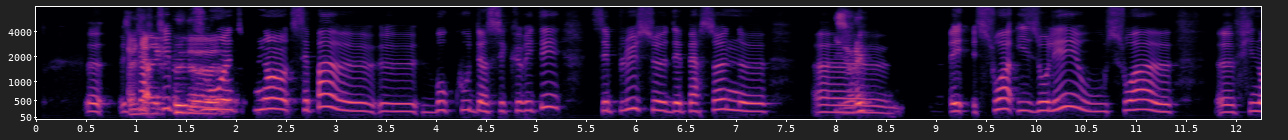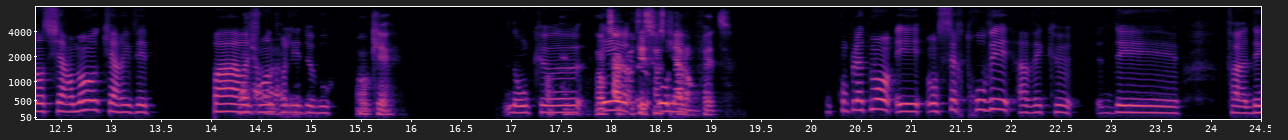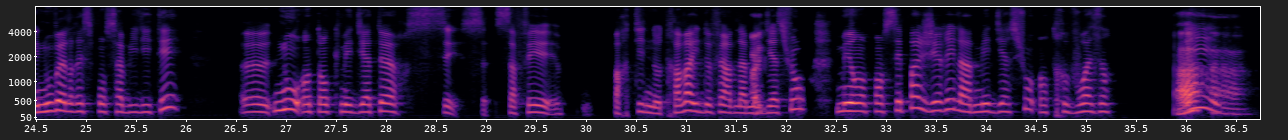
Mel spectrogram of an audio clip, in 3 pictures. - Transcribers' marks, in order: tapping; other background noise; stressed: "et"
- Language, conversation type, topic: French, podcast, Comment gérer les conflits entre amis ou voisins ?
